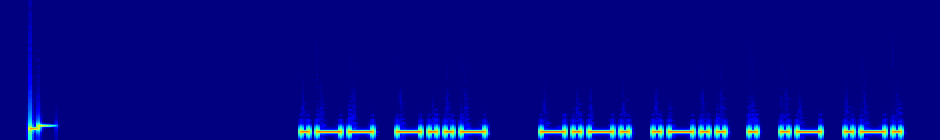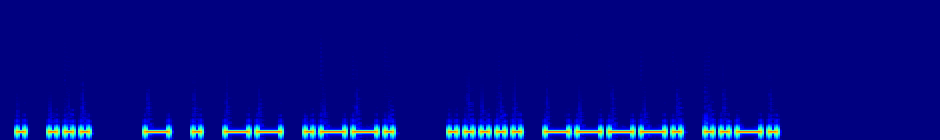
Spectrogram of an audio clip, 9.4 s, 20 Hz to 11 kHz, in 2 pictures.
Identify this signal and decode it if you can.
Morse code, heard as a keyed tone, about 30 wpm, 700 Hz. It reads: WX CLEAR ES TEMP 59F
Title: Practice QSO - Exchange 2 - Info - 30wpm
